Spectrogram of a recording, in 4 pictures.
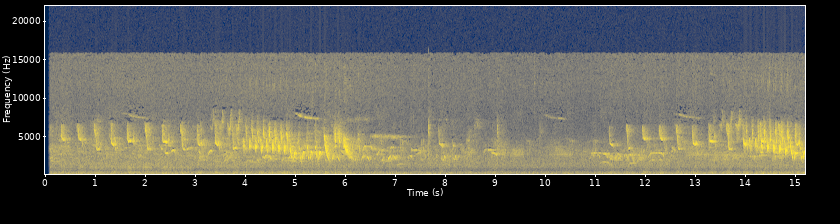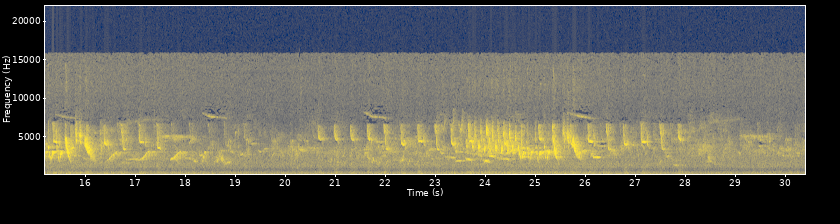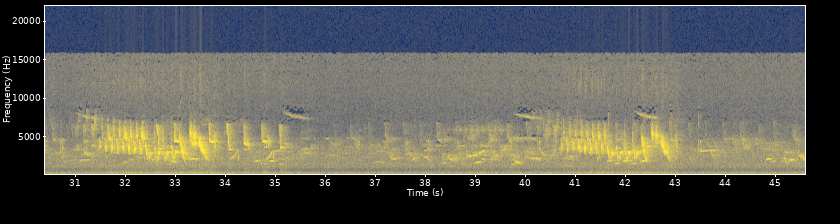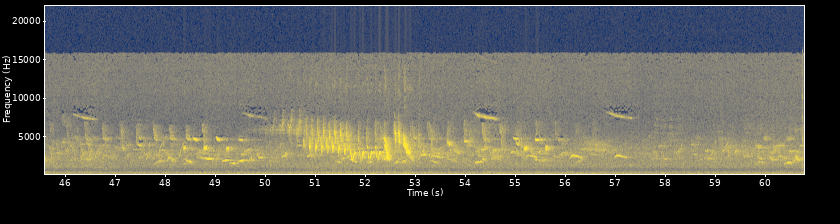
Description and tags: Birds in forest (5.1)
Just left my camera in the forest for a minute
1, 5, birds, chirp, forest, nature, surround, woods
